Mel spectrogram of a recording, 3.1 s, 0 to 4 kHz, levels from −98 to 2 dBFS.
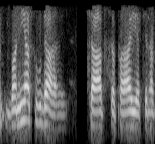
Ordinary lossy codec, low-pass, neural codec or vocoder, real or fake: MP3, 32 kbps; 3.6 kHz; none; real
